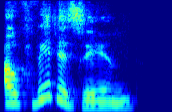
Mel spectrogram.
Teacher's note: the en at the end, it simply becomes n. That's why you would hear Auf Wiedersehen.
